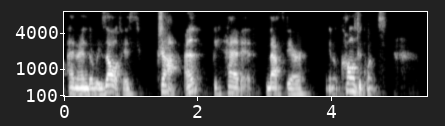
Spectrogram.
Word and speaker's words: 斩: then the result is 斩, beheaded. That's their consequence. 斩草, 斩草, 斩草除根. Okay. The reason why it's kind of a tongue twister for me because 斩 is ZH. We have to curl of tongue.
